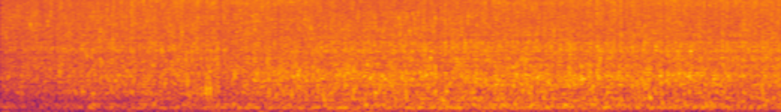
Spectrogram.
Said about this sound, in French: Super beau là, on voit, euh, c'est assez flippant, quoi. On voit euh, la rivière souterraine sous la glace.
